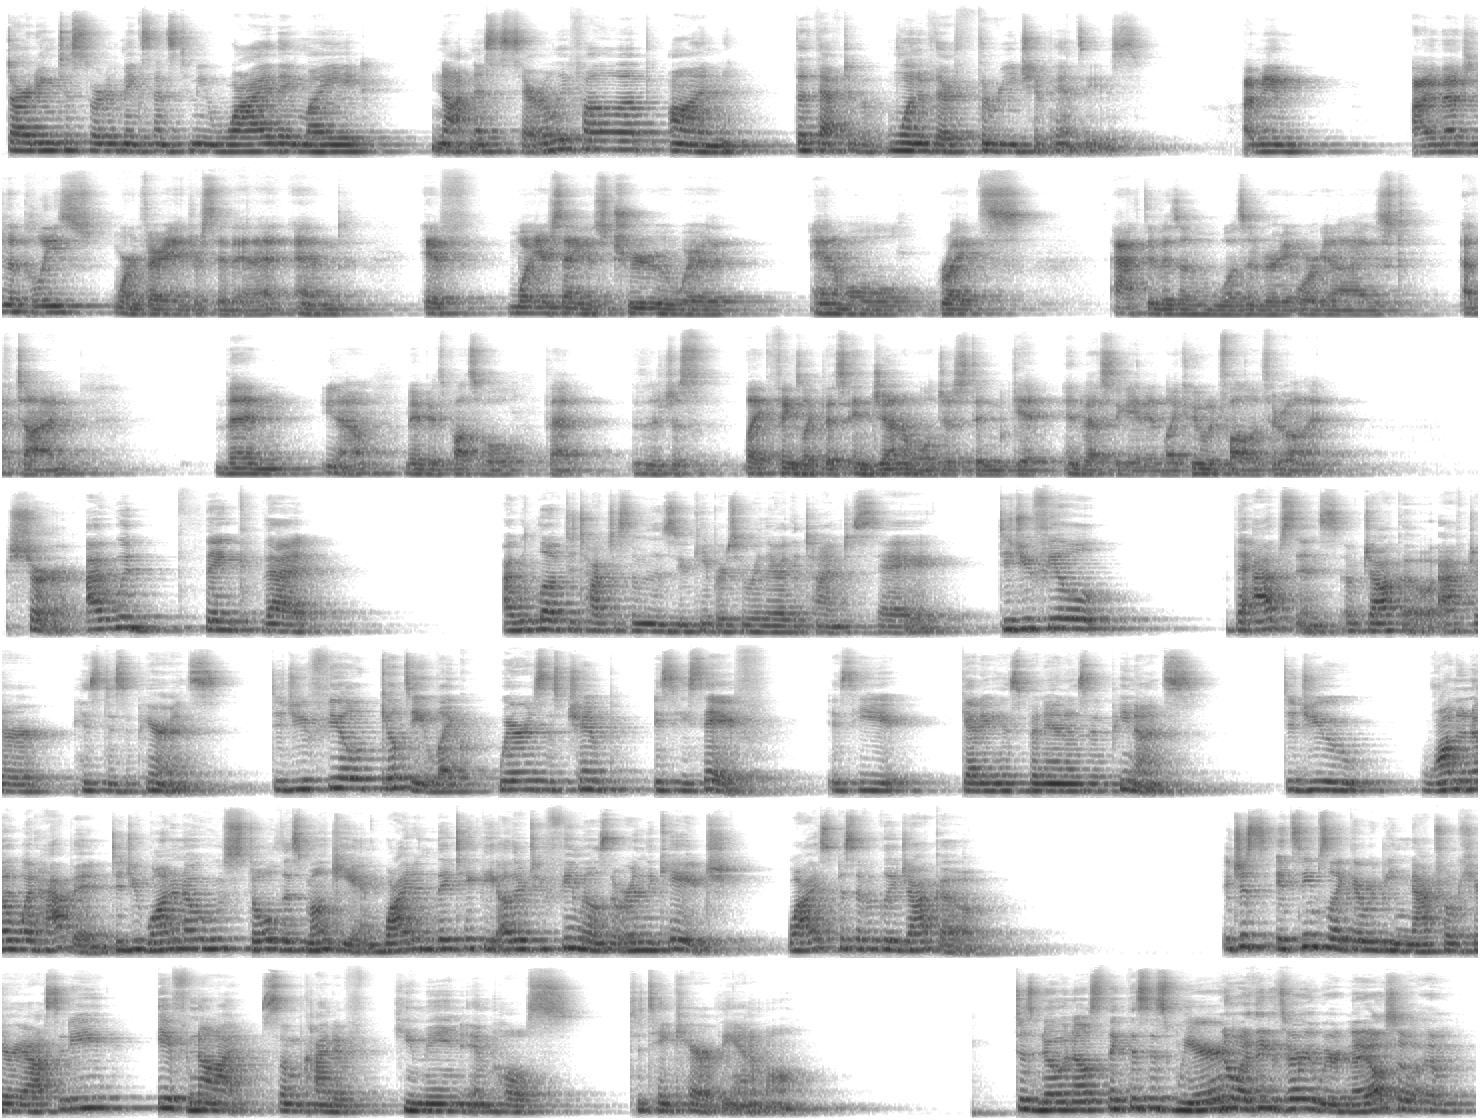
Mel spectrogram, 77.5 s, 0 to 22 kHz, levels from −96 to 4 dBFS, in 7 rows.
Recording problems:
room echo; slight; dies away in 0.5 s
off-mic speech; somewhat distant

